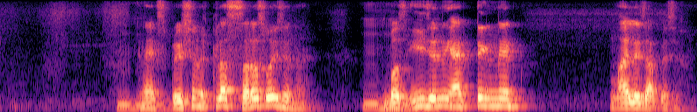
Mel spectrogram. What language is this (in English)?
Gujarati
